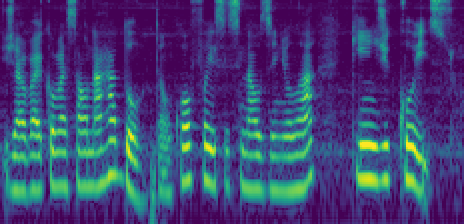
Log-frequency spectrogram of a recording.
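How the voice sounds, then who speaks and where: A woman's voice: lowish voice, fairly even intonation, mellow. A woman teacher giving a recorded lesson to young pupils, explaining patiently and checking in with them often. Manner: slow, clearly emphasized reading of examples.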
